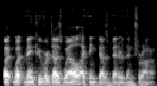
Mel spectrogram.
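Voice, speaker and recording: A man's voice: low-pitched, a little fast, dark tone. A man being interviewed about his long legal career, talking in a reflective, meandering way with many fillers and restarts. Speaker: guest, retired immigration lawyer. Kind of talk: conversational interview.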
